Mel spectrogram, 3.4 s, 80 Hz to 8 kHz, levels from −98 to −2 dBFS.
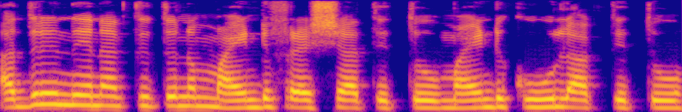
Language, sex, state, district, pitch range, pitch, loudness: Kannada, female, Karnataka, Gulbarga, 195-240 Hz, 205 Hz, -13 LUFS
